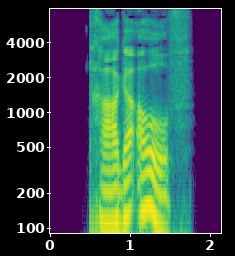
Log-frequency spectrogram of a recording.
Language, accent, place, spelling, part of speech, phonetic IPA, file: German, Germany, Berlin, trage auf, verb, [ˌtʁaːɡə ˈaʊ̯f], De-trage auf.ogg
- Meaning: inflection of auftragen: 1. first-person singular present 2. first/third-person singular subjunctive I 3. singular imperative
